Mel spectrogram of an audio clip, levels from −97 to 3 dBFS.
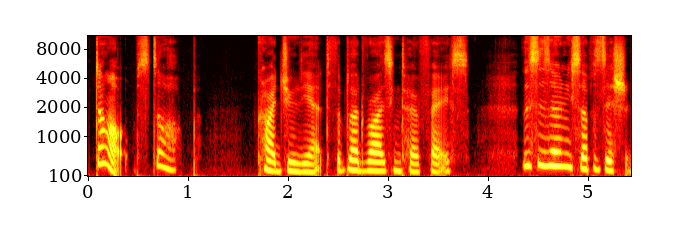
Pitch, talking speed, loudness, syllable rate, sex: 245 Hz, 155 wpm, -18 LUFS, 4.6 syllables/s, female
